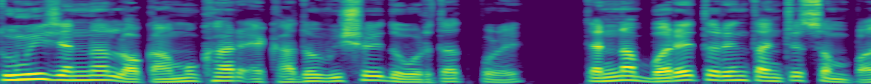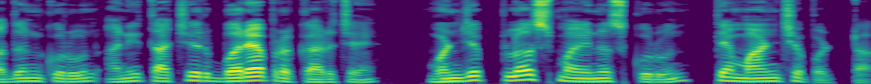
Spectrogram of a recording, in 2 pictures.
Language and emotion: Goan Konkani, neutral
